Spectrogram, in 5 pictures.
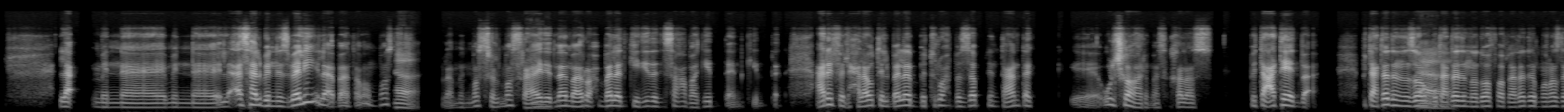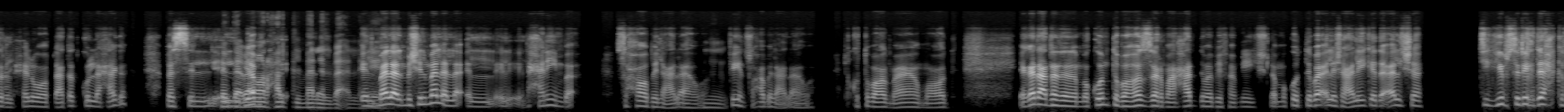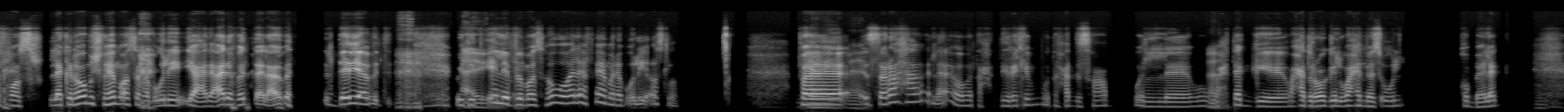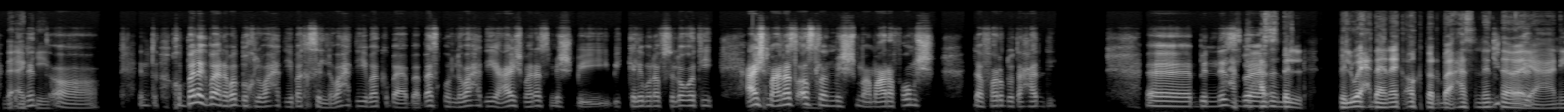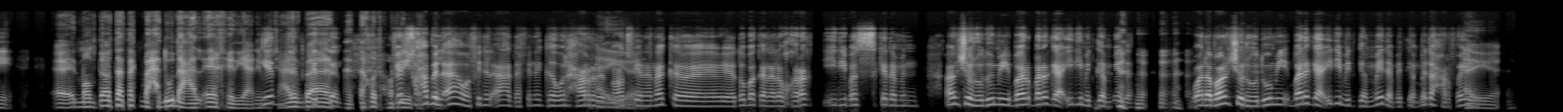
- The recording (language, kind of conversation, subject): Arabic, podcast, ازاي ظبطت ميزانيتك في فترة انتقالك؟
- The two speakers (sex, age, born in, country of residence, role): male, 20-24, Egypt, Egypt, host; male, 40-44, Egypt, Portugal, guest
- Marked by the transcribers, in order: laugh; laugh; laughing while speaking: "أنت العمل الدنيا بت"; laugh; tsk; other background noise; laugh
